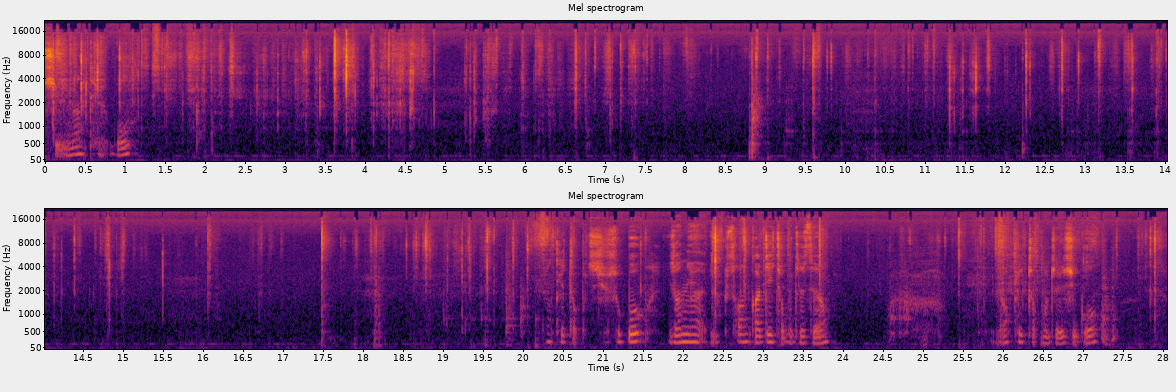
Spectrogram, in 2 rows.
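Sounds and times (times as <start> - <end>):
paper crinkling and creasing: 0.0 - 8.2, 9.4 - 15.1, 18.6 - 20.6, 25.5 - 28.0.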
